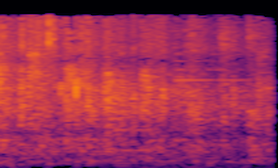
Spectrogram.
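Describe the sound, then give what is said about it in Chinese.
Faint applause from a church audience clapping for themselves after worship, a soft, steady wash of clapping with no clear individual claps standing out. “好像大家又进步了哦，给自己一个掌声哦。”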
